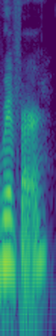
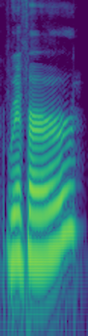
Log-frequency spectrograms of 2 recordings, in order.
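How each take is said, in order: First: The final R sound is clearly pronounced. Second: The final R sound is dropped. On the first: "or river for standard accent" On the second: "we're going to pronounce it like river"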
